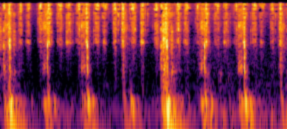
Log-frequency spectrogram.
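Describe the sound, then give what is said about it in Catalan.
A pepper shaker is shaken in a steady, repeating rhythm into a microphone to be recorded onto a loop machine, giving a series of gritty, rasping rattles of moderate loudness with short gaps between them, with no voices. “Ara agafo el pebre, pujo una mica el volum del micro, i vaig a gravar el pebre a sobre, vale?”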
